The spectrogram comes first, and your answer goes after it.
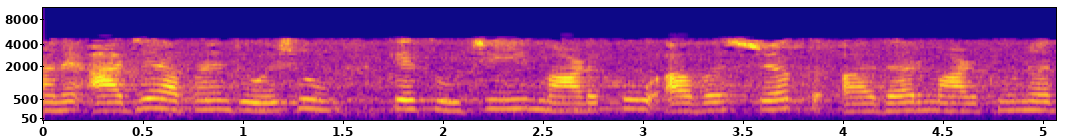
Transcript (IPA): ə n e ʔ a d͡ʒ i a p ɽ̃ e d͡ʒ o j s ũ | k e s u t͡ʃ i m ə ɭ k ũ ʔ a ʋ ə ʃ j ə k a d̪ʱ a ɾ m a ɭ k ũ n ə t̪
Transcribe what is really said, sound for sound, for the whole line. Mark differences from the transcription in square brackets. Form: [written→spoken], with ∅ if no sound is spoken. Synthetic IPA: ə n e ʔ a d͡ʒ [i→e] a p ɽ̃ e d͡ʒ o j [s→ʃ] ũ | k e s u t͡ʃ i m [ə→a] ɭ k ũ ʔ a ʋ ə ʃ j ə k a d̪ʱ a ɾ m a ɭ k ũ n ə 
